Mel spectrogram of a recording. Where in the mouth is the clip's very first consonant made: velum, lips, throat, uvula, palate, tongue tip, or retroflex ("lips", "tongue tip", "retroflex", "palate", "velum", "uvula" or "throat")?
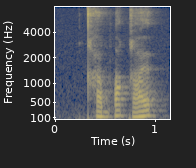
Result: uvula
